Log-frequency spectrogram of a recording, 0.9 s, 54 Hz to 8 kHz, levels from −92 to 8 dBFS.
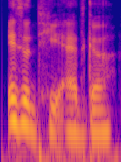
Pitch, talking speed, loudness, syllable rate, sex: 140 Hz, 195 wpm, -21 LUFS, 5.3 syllables/s, male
